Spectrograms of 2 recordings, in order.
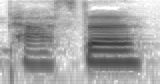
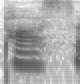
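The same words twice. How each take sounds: First: The word is said with a Canadian vowel. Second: The word is said with an American vowel. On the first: "we say pasta" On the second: "not pasta"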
